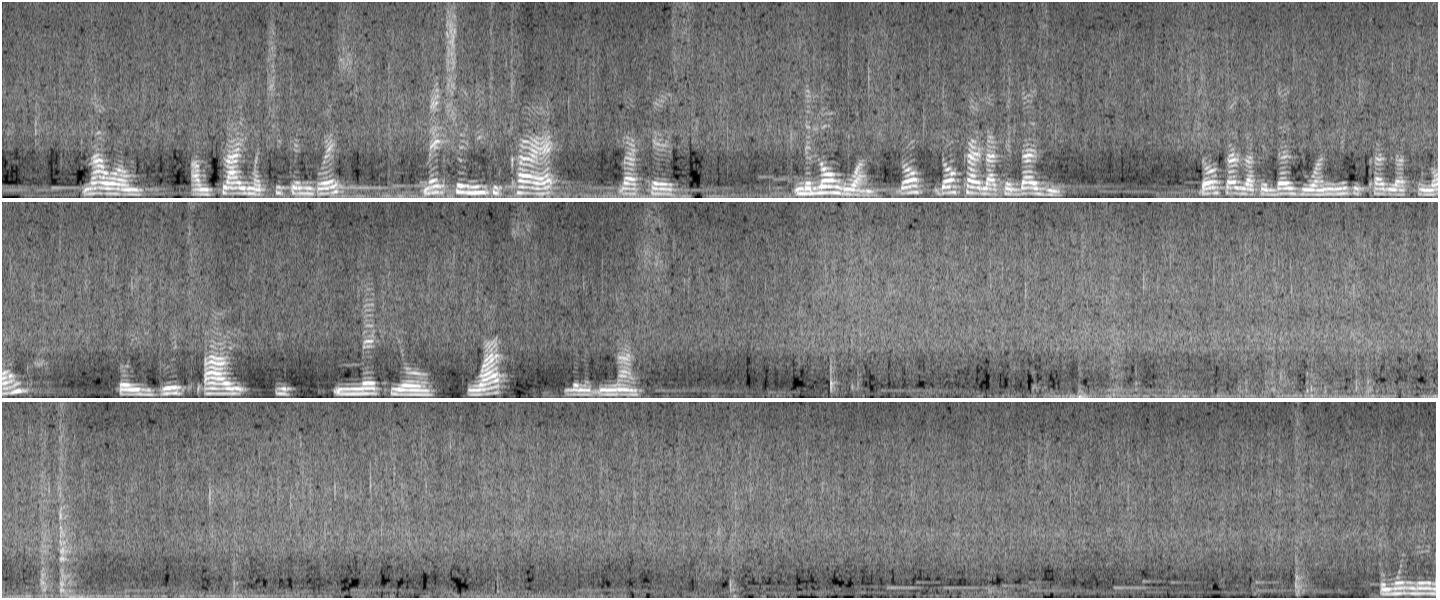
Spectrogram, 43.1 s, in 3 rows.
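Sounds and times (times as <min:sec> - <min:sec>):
chicken sizzling in a frying pan: 0:00.0 - 0:43.0.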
